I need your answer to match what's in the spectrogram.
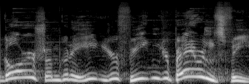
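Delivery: high silly cartoon voice. Retelling a childhood nightmare of him coming into the bedroom: Goofy impression. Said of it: "nailed that Goofy impression".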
